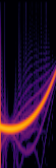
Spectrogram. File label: turret; Worms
